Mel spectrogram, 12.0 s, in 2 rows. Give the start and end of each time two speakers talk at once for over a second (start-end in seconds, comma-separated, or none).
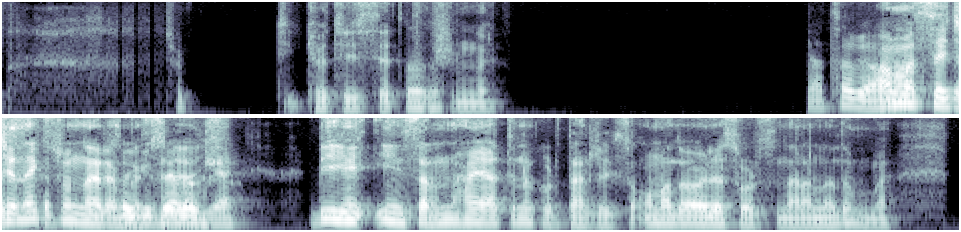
5.4-7.5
